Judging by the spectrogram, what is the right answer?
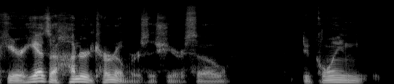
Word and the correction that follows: Duquesne: how do you say it? – Duquesne.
